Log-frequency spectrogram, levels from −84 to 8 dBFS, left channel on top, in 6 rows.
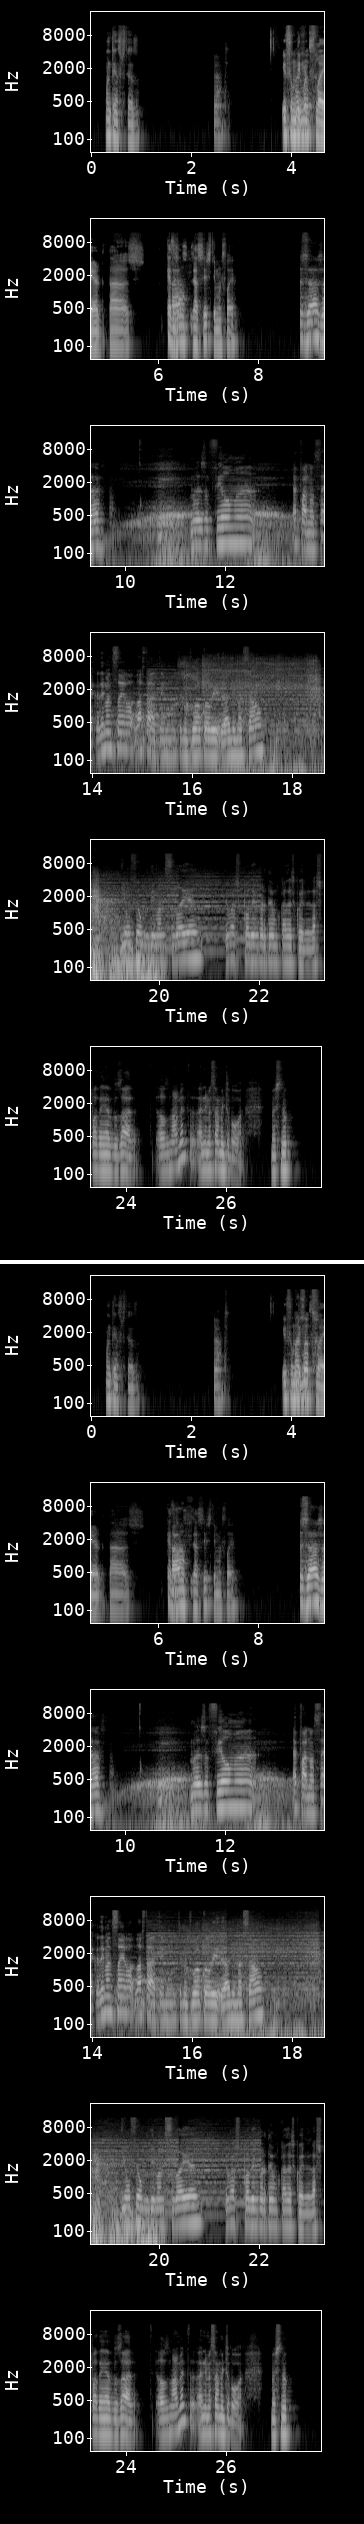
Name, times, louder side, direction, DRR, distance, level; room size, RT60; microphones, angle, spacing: voice 1, 0.3-1.0 3.8-5.7 6.2-7.6, left 5 dB, 75° left, 0.4 m, -30 dB
voice 2, 4.0-4.6 6.3-6.5 8.8-9.6 11.3-12.6 13.4-17.5 18.5-18.6 19.2-20.9 21.3-24.2 24.6-27.2, right 3 dB, 30° right, 0.4 m, -28 dB
sound 1, 9.6-13.8 14.3-20.0, equal, 50° left, 1.9 m, -34 dB
sound 2, 15.1-22.1, right 4 dB, 55° right, 0.9 m, -39 dB
11.5 x 5.8 x 5.9 m
head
